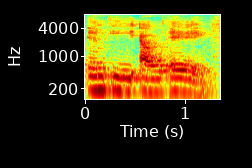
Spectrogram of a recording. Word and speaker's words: Mela: website, Mela Lifestyle, and it's spelled M-E-L-A Lifestyle, Mela, strong E.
